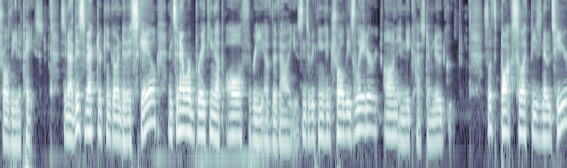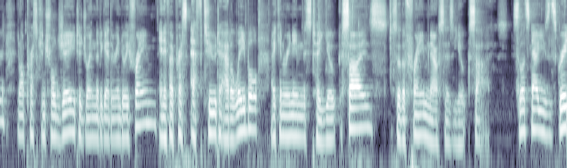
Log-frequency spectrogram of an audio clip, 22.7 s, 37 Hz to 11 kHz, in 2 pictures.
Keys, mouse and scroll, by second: 0.0 ctrl+v, 1.4-2.5 drag, 2.9 click, 4.7 drag, 5.1 click, 5.7 click, 6.6 click, 7.6-9.8 scroll down 1, 7.8 middle click, 8.1 click, 8.8-10.6 middle drag, 9.8 click, 10.6 g, 10.9 click, 11.8 ctrl+j, 11.8-14.5 ctrl+drag, 12.1-14.5 scroll down 1, 12.3 a, 14.5 F2, 14.5 Escape, 14.5 y, 16.2-21.4 typing, 20.3-21.6 drag, 20.8 middle click, 20.8-21.6 scroll up 1, 21.2 middle click, 22.1-22.6 middle drag, 22.4-22.6 drag.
